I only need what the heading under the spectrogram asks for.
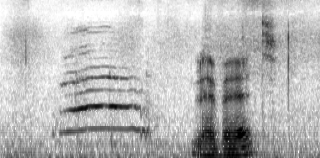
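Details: Hungry stray street cat in Istanbul, Turkey, meowing for food: one steady, slightly rising meow of about half a second, followed by a louder, lower, harsh, voice-like sound.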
